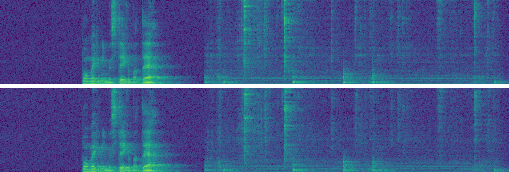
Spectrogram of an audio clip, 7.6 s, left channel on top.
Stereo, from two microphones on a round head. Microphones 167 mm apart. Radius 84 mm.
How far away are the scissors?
About 2 m.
